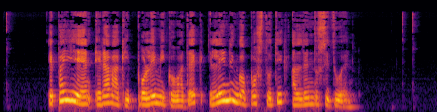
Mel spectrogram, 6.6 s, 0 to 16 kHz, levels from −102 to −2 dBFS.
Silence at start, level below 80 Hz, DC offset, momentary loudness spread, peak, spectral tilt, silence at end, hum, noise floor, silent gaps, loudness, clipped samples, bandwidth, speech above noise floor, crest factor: 0.7 s; -68 dBFS; under 0.1%; 11 LU; -8 dBFS; -5 dB/octave; 1.25 s; none; -80 dBFS; none; -23 LUFS; under 0.1%; 11.5 kHz; 58 dB; 16 dB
